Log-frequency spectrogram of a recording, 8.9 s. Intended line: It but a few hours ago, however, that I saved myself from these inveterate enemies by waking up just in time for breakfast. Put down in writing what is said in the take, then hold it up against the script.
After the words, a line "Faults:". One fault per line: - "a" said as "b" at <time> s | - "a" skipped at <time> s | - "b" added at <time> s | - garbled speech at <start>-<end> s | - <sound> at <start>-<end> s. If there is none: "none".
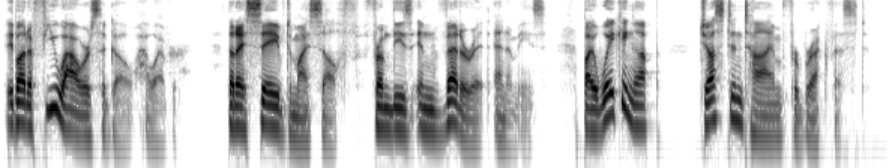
It but a few hours ago, however, that I saved myself from these inveterate enemies by waking up just in time for breakfast.
Faults:
none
